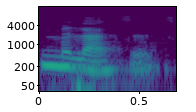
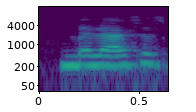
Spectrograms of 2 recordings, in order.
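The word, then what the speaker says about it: Malassez: Epithelial rest of सिरेज reduce enamel epithelium और epithelial rest of मेलासिस। ठीक है? मेलासिस पढ़े इसको मालासिस पढ़े। व्हाटएवर में प्रोनाउंस।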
